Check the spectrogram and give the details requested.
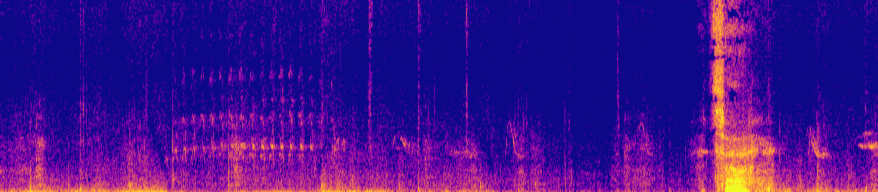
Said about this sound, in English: Robins. A couple of male robins. Get off my turf. Leave my lady alone, I guess. He'll be back.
